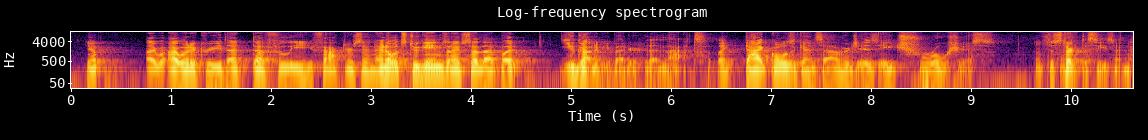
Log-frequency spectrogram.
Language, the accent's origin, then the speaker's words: English; Toronto, Ontario, Canada; we're from Canada, from Toronto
